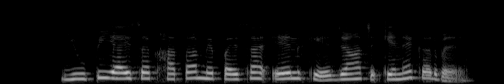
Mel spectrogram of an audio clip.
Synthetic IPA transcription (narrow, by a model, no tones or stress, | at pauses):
jupiajsə̃kʰat̪amepəjsaʔelked͡ʒãt͡ʃkenekəɾbə̰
